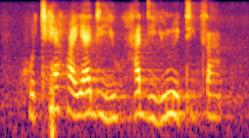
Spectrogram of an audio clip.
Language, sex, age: Southern Sotho, female, 20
